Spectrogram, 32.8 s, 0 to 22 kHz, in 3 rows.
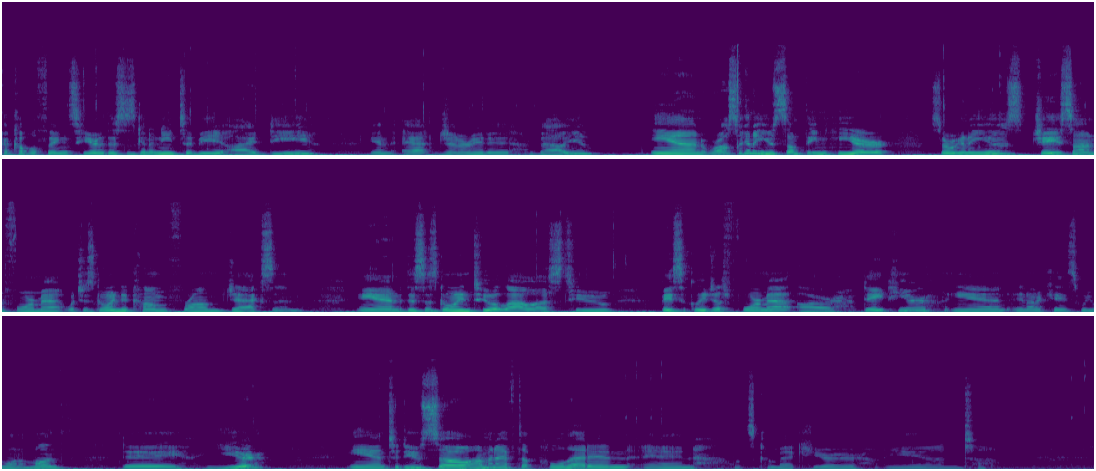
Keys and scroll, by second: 2.5 Return, 4.2 super+z, 5.2 Return, 10.9 Return, 17.1 Return, 25.8 super+s.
